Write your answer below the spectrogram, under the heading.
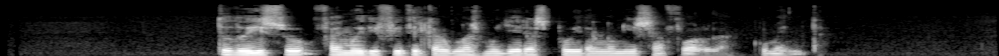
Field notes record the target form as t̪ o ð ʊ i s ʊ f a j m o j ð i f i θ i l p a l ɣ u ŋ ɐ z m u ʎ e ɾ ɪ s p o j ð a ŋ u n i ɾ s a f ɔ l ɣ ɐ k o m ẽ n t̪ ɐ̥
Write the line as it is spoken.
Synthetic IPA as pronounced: t̪ o ð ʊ i s ʊ f a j m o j ð i f i θ i l k a l ɣ u ŋ ɐ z m u ʎ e ɾ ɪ s p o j ð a ŋ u n i ɾ s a f ɔ l ɣ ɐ k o m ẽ n t̪ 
